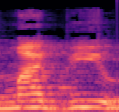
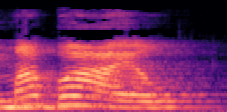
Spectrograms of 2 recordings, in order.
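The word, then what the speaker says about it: Mobile: лирическое отступление лирическое отступление город Мобил произносится Мобил не Мобайл как Мобайл или как Мобил не как мобильный телефон когда-то сюда приехали французы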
